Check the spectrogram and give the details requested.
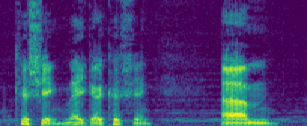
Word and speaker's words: Cushing: I can't pronounce his name. Cushing.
